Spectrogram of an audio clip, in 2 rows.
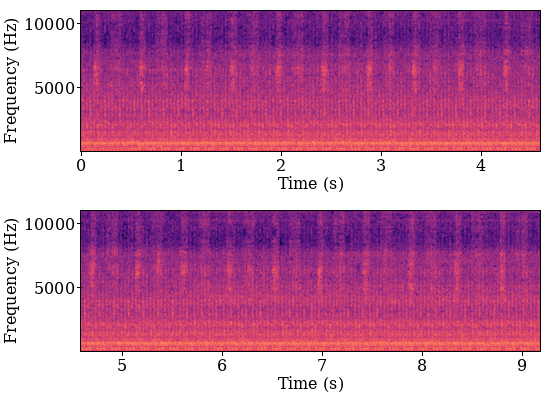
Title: Peugeot 308 sw 1.6 hdi. Strange sound, belts? Bearing? Got it only when engine is cold.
